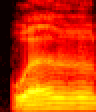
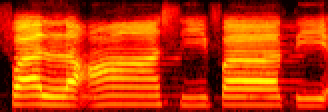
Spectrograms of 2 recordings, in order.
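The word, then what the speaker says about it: فالعاصفات: Kedengarannya tadi wal ya. Kedengarannya mungkin bisa jadi Fal. Teh Ita bener bacanya, tapi kedengaran saya kayak wal tadi. Yuk, fal ulang lagi. Enggak apa-apa. Fal asifati asfa.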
